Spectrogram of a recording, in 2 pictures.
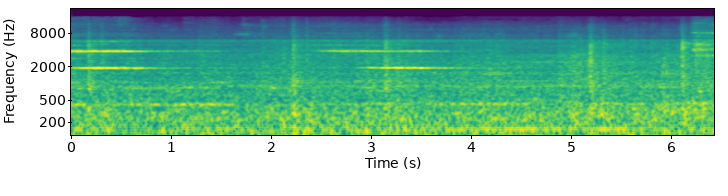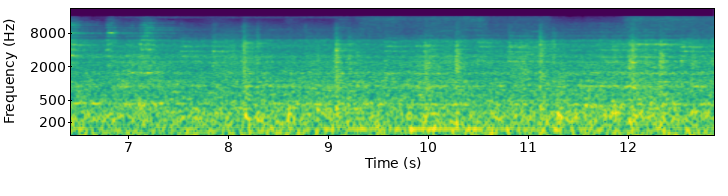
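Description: Train moving slowly through the station, its wheels squealing briefly at the start and again about three seconds in, over a steady rumble. After that come sharp clicks of the wheels over rail joints, about once a second.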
